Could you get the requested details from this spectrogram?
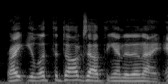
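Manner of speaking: ordinary talk, nothing marked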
